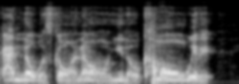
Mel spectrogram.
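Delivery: mock, assertive, swaggering older hustler voice. Imitating how a man talks to Sonya: imitating an old pimp manner. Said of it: "he sounds like the pimp, the old pimp from the block".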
